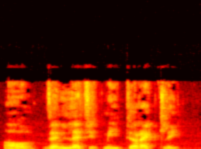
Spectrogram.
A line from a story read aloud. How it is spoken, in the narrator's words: exclaimed the young man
